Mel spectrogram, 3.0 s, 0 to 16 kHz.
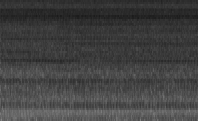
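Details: GoMechanic tyre inflator (rated to 150 psi) pumping a motorcycle's rear tyre from about 2–3 psi to 32 psi, a 3–4 minute fill. Steady, fast buzzing rattle with a constant high whine for three seconds, then cut off; the inflator pumps normally.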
